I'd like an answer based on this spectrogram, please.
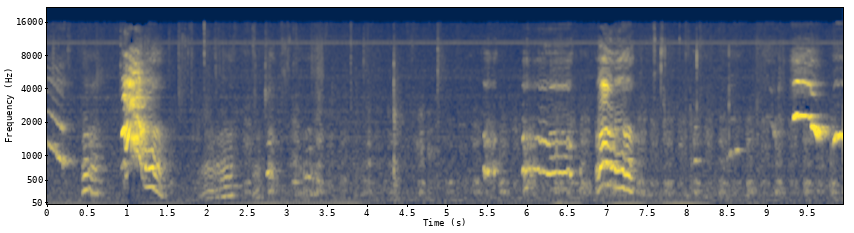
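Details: Alaskan Malamute puppies from a 2012 litter, out of the whelping box, give overlapping high whines and sharp yips in several bursts, some cries rising and falling, with rustling and shuffling between them.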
